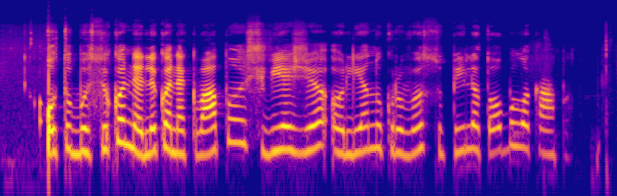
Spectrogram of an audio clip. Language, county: Lithuanian, Vilnius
